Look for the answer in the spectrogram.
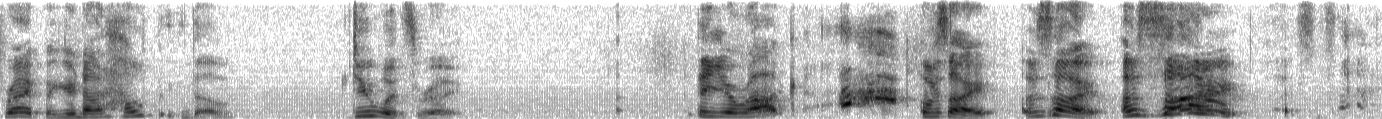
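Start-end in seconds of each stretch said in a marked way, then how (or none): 4.2-4.5 sudden high-pitched shriek of delight; excited shriek. Real, not acted. Streamer reacting to the sermon, high excited shriek. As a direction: squeal at the preacher's point.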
